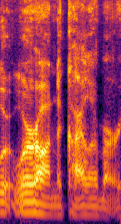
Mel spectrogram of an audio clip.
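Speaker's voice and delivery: put-on voice, gravelly and deep. Speaker imagines Bill Belichick answering, in a gravelly Bill Belichick impression. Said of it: "He says it in that like gravelly voice".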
